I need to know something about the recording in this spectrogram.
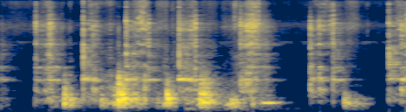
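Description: Spoon scraping and knocking against a bowl as khoya is scraped off it into a pot of grated carrot halwa: a quick run of scrapes and clinks, with a short pause near the end.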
